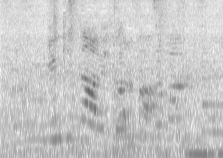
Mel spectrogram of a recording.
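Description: Indistinct voices, among them a child's, against restaurant background noise. A steady low musical tone comes in near the end.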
